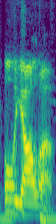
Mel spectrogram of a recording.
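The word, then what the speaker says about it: Puyallup: Pull y'all up Washington if that's how you pronounce it. Pwal. I say it's pull y'all up.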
